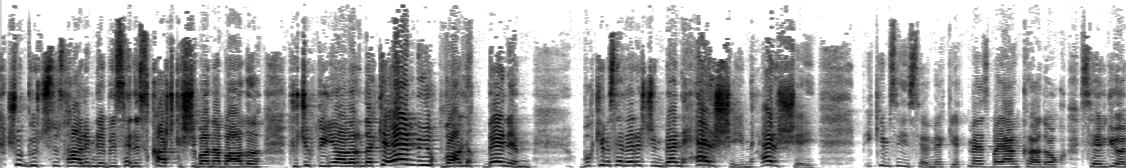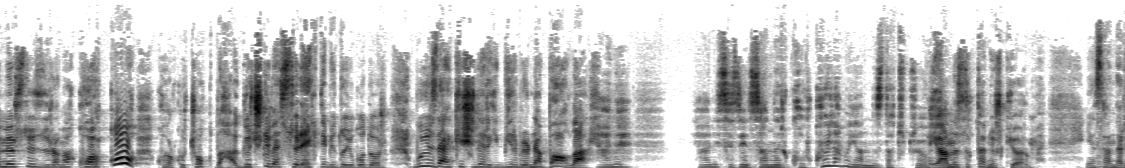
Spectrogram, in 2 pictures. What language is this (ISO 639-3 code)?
tur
